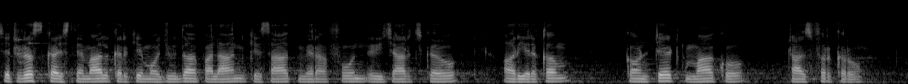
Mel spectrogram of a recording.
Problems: constant background noise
